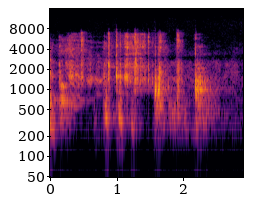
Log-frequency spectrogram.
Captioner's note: grandfather laughs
